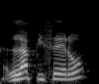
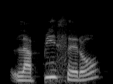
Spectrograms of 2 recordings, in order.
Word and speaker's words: lapicero: también llamadas para occitanas llevan la mayor fuerza de voz en la penúltima sílaba aquí en la segunda posición desde el final hasta el principio y no desde el final entonces en la penúltima por ejemplo el lapicero tú dices lapicero lapicero lapicero o lapicero lapicero entonces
